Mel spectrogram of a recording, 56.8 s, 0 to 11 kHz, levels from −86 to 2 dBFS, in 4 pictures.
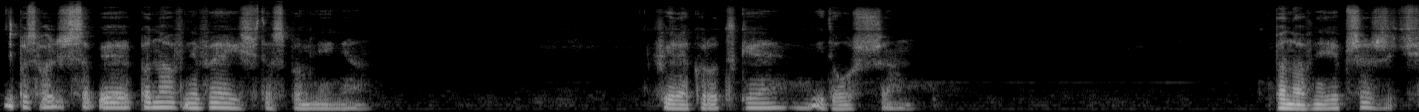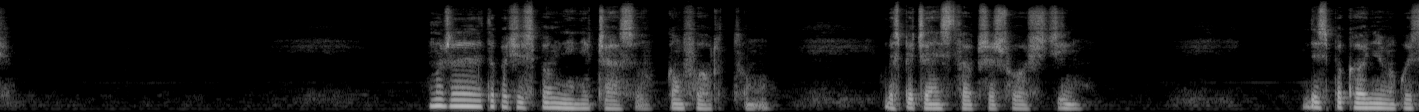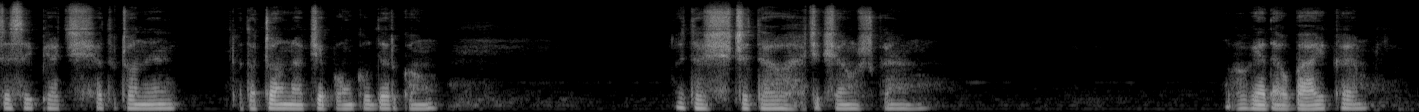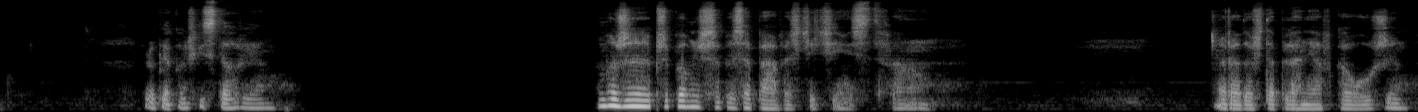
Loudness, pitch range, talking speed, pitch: -34 LUFS, 100-125 Hz, 55 wpm, 105 Hz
